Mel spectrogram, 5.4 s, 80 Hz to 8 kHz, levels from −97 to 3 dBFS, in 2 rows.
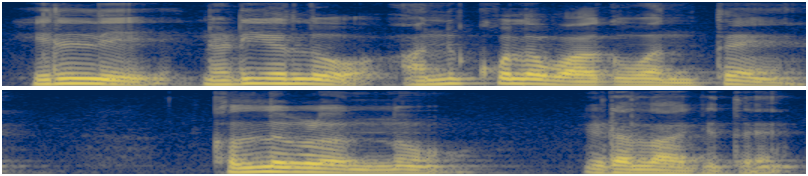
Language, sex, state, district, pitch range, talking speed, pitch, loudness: Kannada, male, Karnataka, Bangalore, 120-165 Hz, 55 wpm, 145 Hz, -15 LUFS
